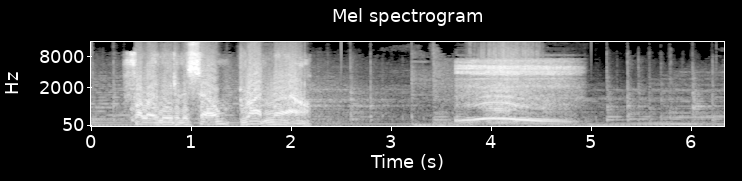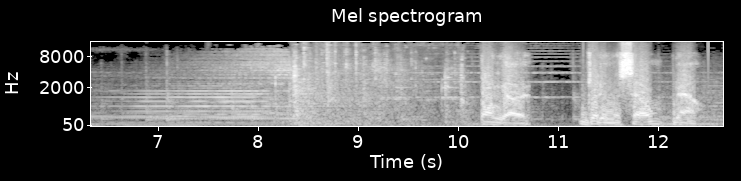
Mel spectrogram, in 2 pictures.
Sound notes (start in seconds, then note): 8.3 jail cell opens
